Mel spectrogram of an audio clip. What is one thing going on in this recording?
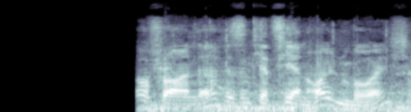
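A man talks with animation close by inside a car.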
